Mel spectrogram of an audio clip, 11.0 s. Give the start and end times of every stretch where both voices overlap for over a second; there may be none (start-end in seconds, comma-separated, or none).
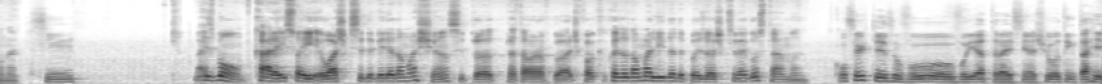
none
